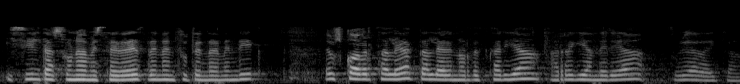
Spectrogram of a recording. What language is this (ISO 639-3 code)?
eus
